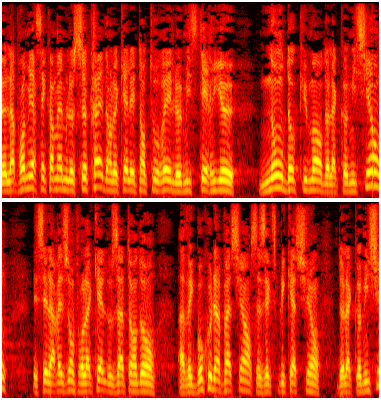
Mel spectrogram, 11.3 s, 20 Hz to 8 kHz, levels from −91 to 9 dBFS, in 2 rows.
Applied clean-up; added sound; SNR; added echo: none; none; none; none.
